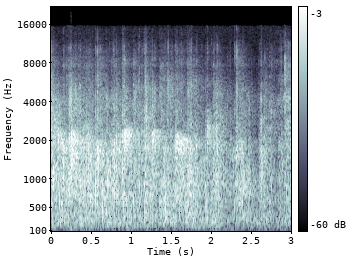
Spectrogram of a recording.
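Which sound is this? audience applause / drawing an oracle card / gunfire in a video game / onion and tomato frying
audience applause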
